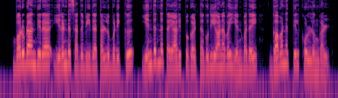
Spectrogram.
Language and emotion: Tamil, neutral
